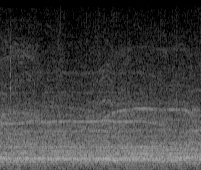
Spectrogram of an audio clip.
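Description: Large arena crowd cheering steadily, with whistles rising and falling through the din.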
